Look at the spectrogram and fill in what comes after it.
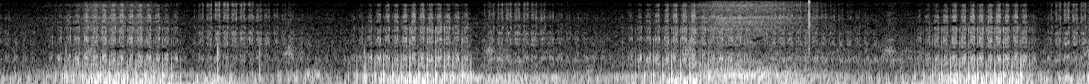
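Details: Pet cat named Bear giving a deep, throaty purr; the low vibrating rumble pulses in regular in-and-out breath cycles, about four swells, with a small click midway.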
